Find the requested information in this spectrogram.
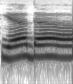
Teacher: یعنی زبان کا درمیانی حصہ اوپر تالو کے درمیانی حصے سے لگے تو یا ادا ہوتی ہے۔ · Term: یا کا مخرج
